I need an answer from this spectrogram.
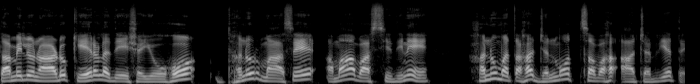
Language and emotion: Sanskrit, neutral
